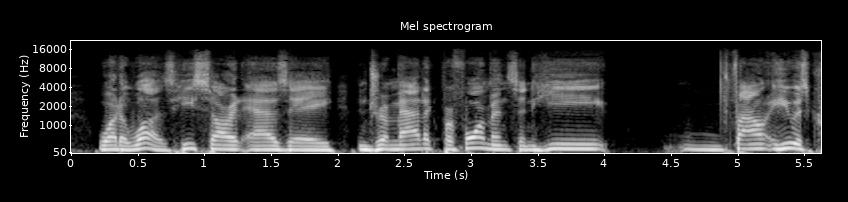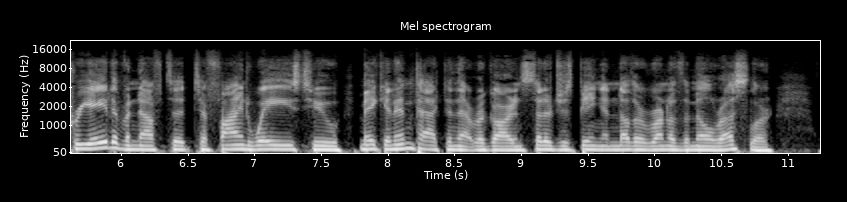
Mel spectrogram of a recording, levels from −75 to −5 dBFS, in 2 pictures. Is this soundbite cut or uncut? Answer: cut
